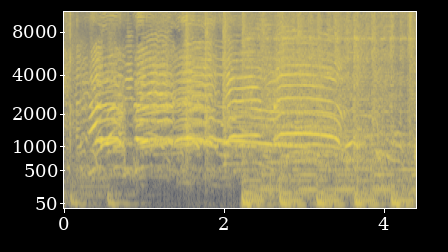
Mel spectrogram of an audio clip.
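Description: A group of children shouting and cheering together in high voices. A music track with a steady beat comes in about two seconds in.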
